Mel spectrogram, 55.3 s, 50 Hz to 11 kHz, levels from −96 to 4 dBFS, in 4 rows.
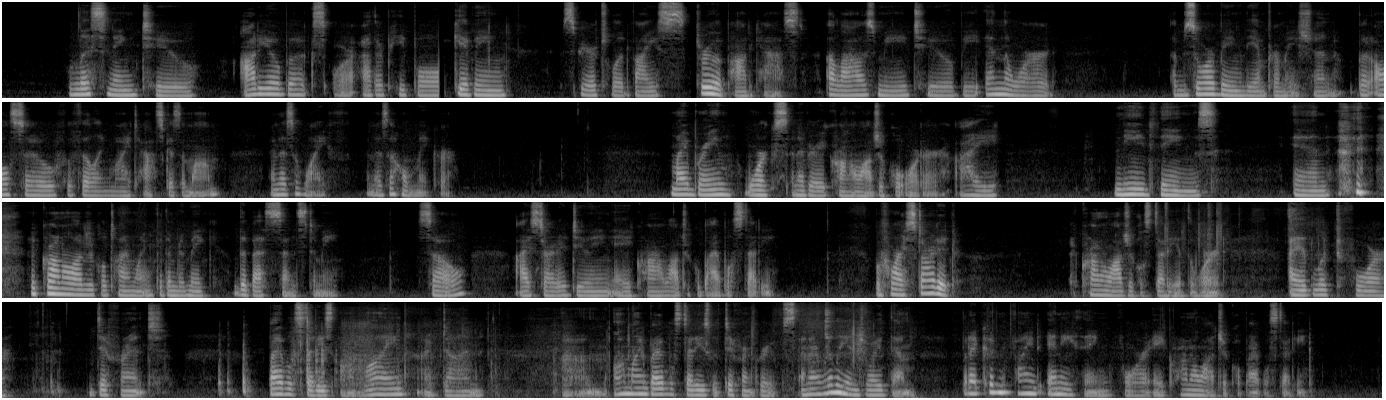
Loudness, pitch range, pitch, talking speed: -38 LUFS, 145-180 Hz, 160 Hz, 120 wpm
